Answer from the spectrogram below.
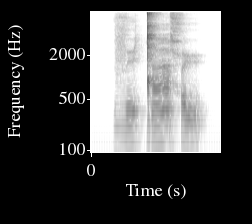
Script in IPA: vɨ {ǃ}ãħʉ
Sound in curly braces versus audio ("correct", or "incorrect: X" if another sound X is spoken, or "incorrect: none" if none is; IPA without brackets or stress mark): correct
